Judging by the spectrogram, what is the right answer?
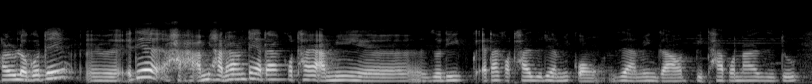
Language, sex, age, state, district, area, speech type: Assamese, female, 18-30, Assam, Kamrup Metropolitan, urban, spontaneous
